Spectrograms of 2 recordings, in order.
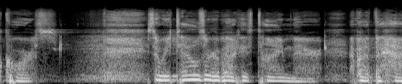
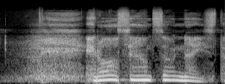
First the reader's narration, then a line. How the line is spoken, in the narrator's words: the lady says with a sigh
